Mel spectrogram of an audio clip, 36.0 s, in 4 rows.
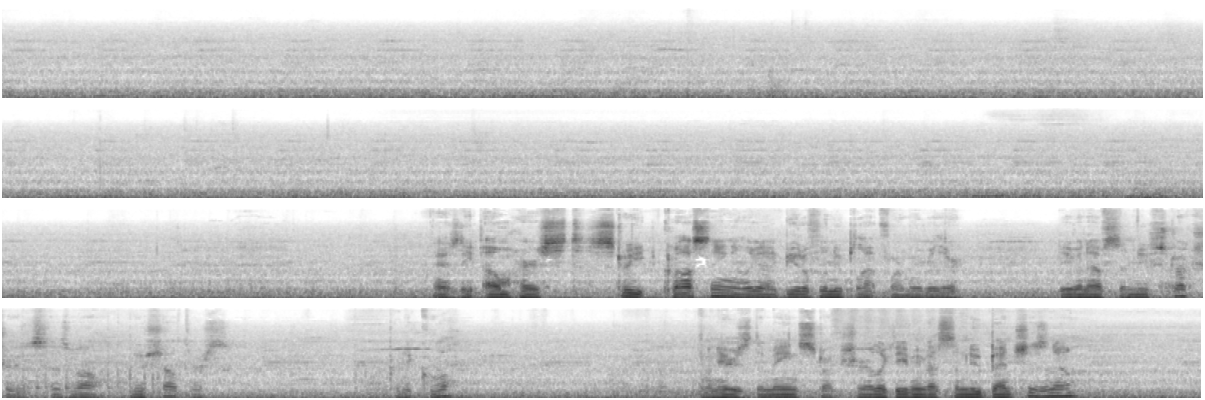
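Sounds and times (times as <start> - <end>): train coach rumbling on rails: 0.0 - 36.0
train bump: 3.6 - 22.2, 26.0 - 36.0.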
